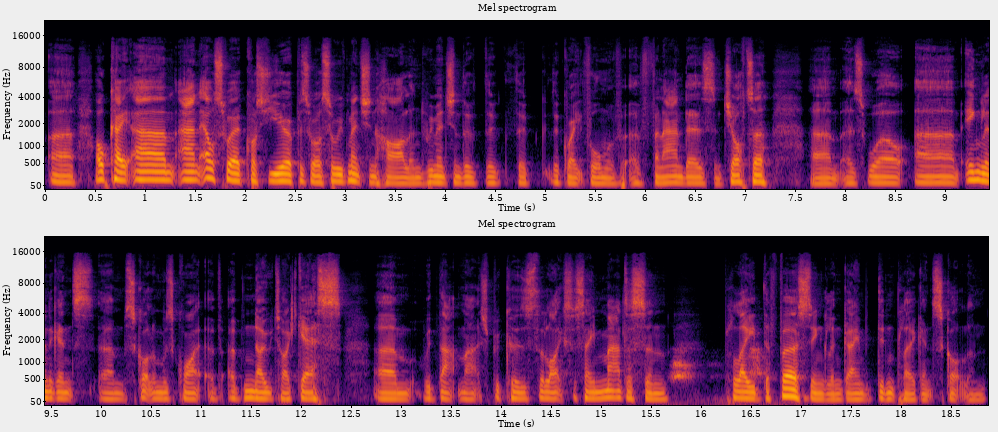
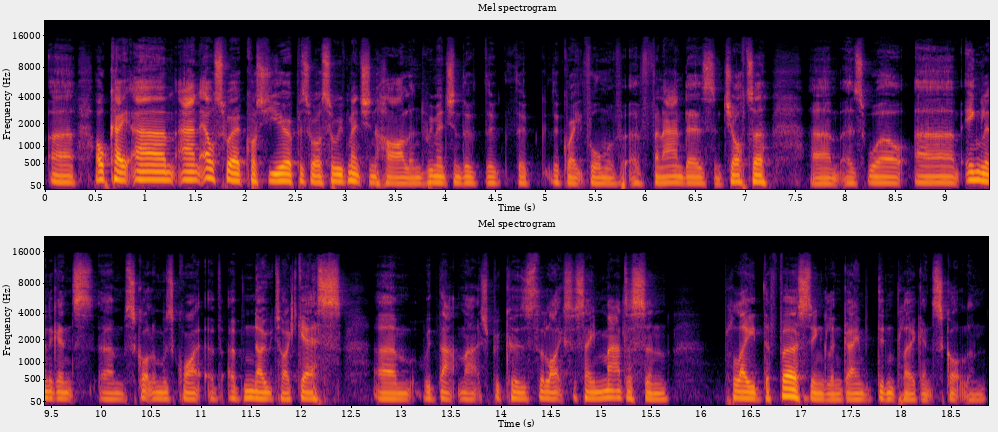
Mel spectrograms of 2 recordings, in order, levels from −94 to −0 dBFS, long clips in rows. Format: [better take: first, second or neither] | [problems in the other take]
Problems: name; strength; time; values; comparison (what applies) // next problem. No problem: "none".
second | dog barking; faint; at 16 s; peak 10 dB below the speech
